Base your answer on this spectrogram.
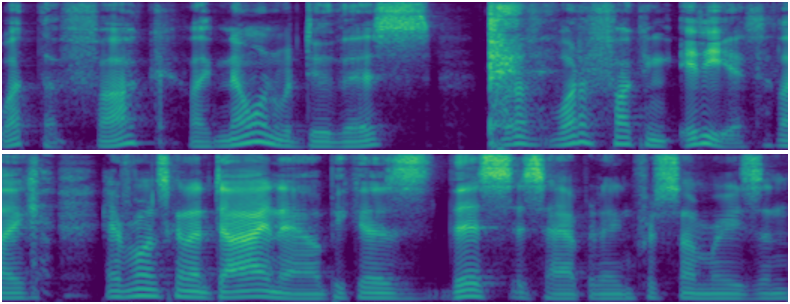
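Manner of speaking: normal talking voice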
